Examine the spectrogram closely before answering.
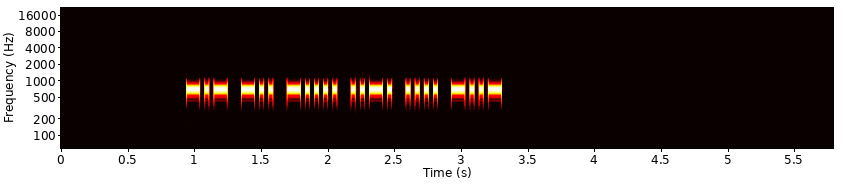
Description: Morse code, heard as a keyed tone, about 34 wpm, 700 Hz. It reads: KD6FHX
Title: USA Call Signs - 6 Characters - Repeated 2x - 35wpm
